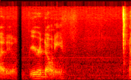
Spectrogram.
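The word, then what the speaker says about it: Girardoni: Giradoni.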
